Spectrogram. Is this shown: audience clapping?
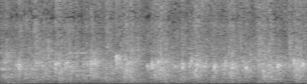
yes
